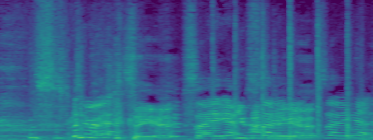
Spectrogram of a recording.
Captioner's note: breaks into laughter; chanting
